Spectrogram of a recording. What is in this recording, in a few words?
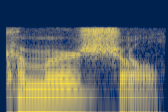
"commercial"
